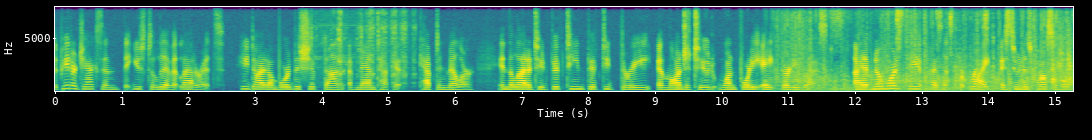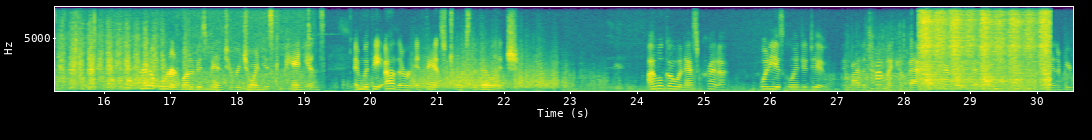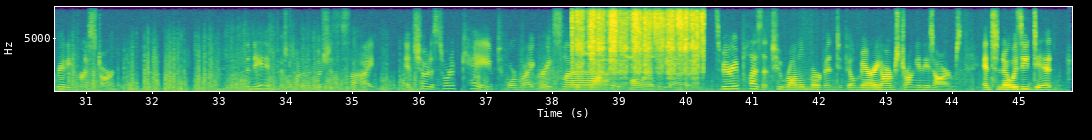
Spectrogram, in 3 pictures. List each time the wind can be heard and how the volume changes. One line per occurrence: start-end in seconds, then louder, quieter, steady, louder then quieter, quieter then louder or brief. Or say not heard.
10.7-45.7 quieter.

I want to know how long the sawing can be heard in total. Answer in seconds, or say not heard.
8 s.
